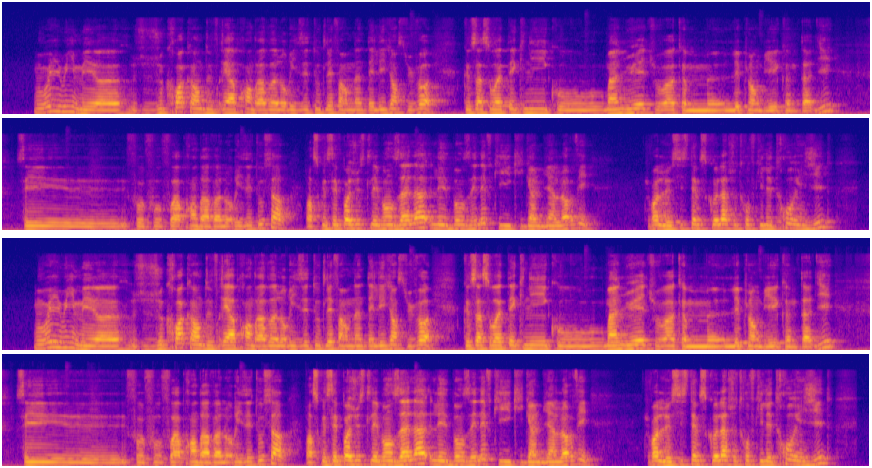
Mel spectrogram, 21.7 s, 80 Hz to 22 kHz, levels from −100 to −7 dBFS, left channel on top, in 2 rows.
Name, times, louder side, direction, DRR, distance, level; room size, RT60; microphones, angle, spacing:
voice 1, 0.4-10.4 11.0-18.2 18.9-21.2, right 3 dB, 90° right, 1.5 m, -28 dB
sound 1, 3.0-16.1, right 1 dB, 50° right, 4.5 m, -47 dB
22.0 x 8.5 x 7.3 m
head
